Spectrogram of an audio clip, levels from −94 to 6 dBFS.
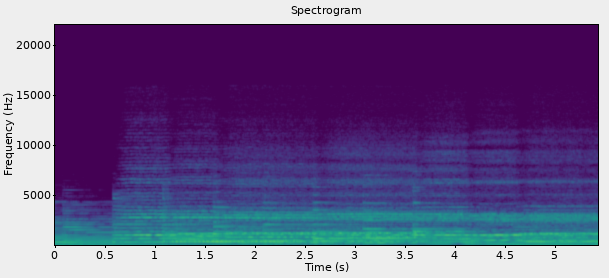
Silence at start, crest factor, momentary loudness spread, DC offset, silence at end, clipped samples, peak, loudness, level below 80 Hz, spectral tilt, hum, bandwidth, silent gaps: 0 s; 14 dB; 6 LU; under 0.1%; 0 s; under 0.1%; -14 dBFS; -27 LUFS; -62 dBFS; -5.5 dB/octave; none; 10.5 kHz; none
